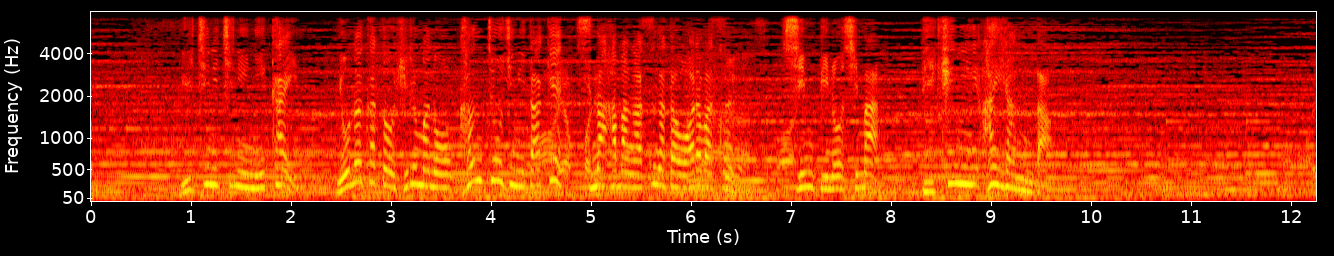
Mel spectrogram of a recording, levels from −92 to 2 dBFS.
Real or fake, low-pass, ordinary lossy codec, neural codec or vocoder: real; 7.2 kHz; none; none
